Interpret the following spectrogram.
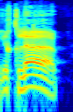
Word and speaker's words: iqlab: belajar tentang hukum bacaan iqlab. Sebutan dia ialah iqlab. Alif, qaf, lam alif, ba. Alif, qaf, lam alif, ba. Sebutan ni iqlab. Ataupun dalam ejaan Rumi bahasa Melayu, I, qaf, la, L, A, B.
